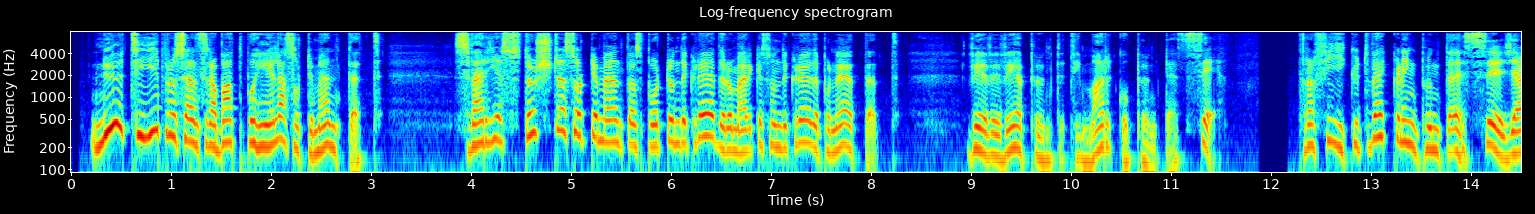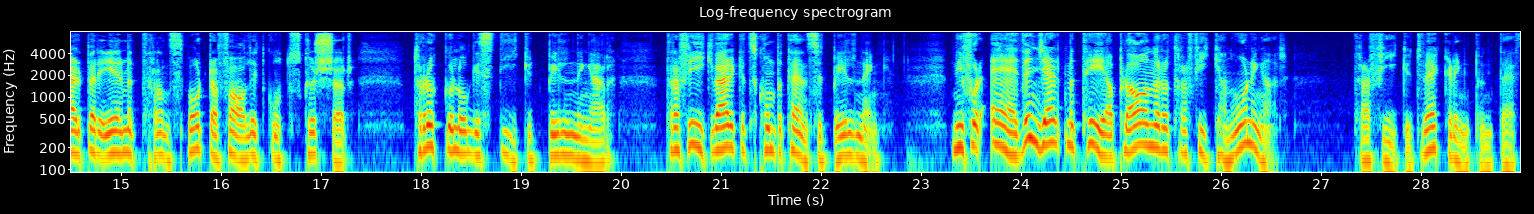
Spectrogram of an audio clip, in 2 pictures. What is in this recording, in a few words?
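Swedish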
